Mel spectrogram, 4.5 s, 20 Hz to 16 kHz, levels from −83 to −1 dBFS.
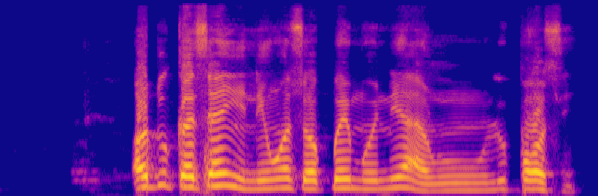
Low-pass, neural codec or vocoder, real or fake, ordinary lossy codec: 14.4 kHz; autoencoder, 48 kHz, 128 numbers a frame, DAC-VAE, trained on Japanese speech; fake; none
